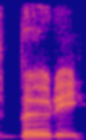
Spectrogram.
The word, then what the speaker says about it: Boutte: Is it Boutte? I think it's Boutte. I've actually heard the official pronunciation that he prefers is Boutte.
